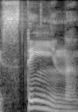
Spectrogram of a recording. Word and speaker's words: Berenstain: un bon mot français, on va changer un peu notre façon de prononcer tout ça parce que c'est les oursons Berenstain, c'est un effet Mandela qui se comprend avec la prononciation vraiment. Et vous allez voir, lorsqu'on demande à des Américains d'épeler ou de prononcer le mot, je dirais à 99% du temps, ils vont dire Stein avec un E, mais en anglais on comprend que c'est Steen, donc c'est les Berenstain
